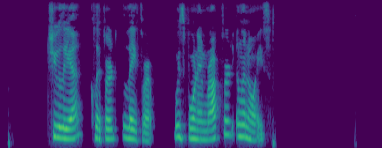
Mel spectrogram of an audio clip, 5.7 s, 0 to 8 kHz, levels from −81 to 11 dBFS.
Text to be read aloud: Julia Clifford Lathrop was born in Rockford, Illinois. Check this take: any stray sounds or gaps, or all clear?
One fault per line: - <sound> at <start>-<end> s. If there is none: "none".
none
